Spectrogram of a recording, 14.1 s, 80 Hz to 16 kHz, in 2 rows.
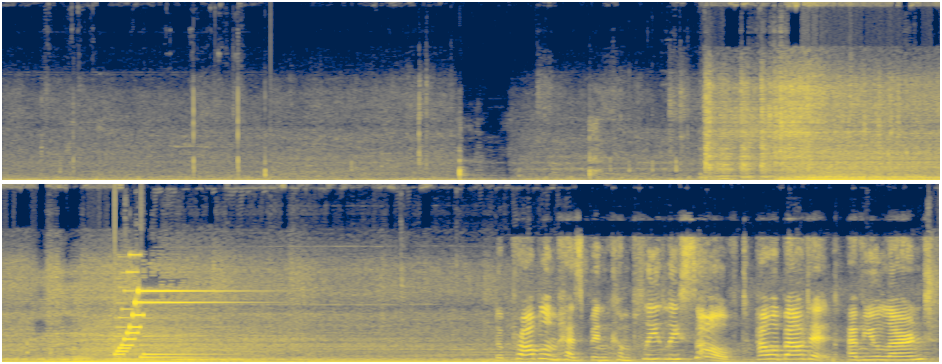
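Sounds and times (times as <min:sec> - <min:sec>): rising tone: 0:07.9 - 0:09.3.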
